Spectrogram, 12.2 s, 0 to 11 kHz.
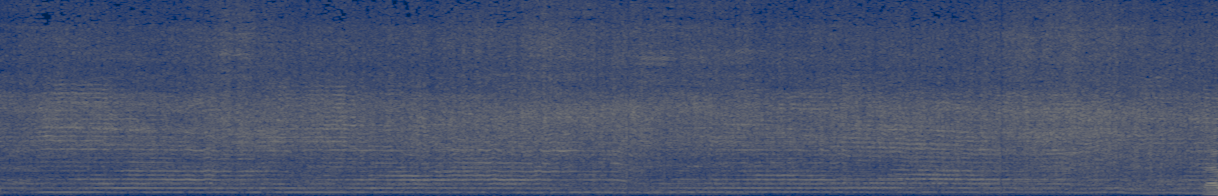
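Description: IAME X30 125cc two-stroke racing kart engines running on the circuit, a steady engine note whose pitch drifts gently up and down as the karts lap.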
